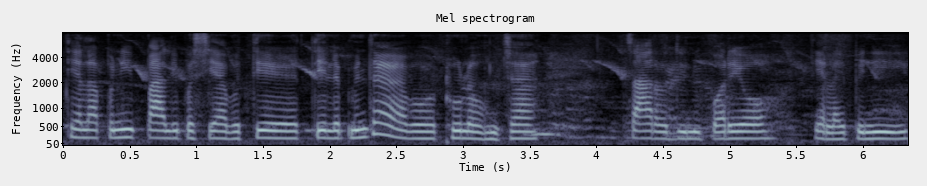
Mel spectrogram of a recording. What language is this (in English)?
Nepali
